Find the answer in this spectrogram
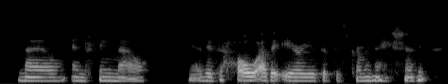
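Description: A woman with a New Zealand accent, fairly low in pitch, at a moderate pace. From New Zealand (immigrated as a child). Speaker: singer-songwriter. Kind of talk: interview. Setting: remote call.

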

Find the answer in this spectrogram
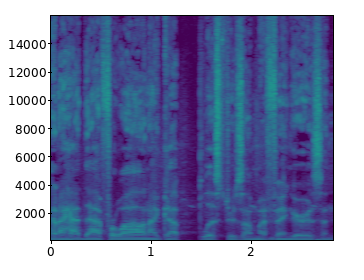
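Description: Talking at a fairly quick pace, a man uses a very deep, low pitch with vocal fry. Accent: American. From Long Island, New York. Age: 40s. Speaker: bassist. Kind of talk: interview.

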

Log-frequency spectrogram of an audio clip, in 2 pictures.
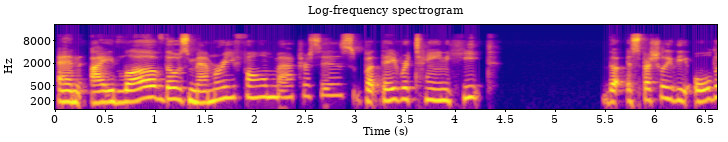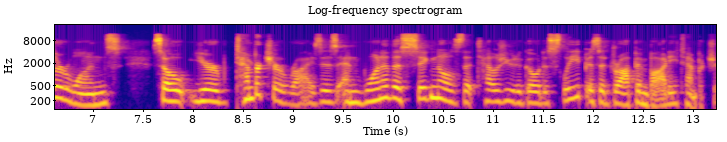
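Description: A woman with a plain, everyday voice speaks at a medium pitch and a moderate pace. Her pitch variation is ordinary, and the background is quiet. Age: 50s. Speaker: herbalist and teacher. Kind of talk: interview conversation.

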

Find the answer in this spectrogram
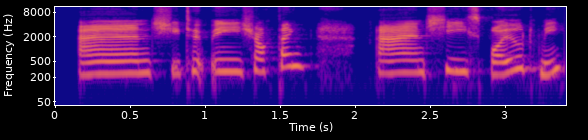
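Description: A woman speaks in a Scottish accent with ordinary pitch variation. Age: 30s. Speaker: podcast co-host. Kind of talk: casual chat. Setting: remote call over the internet.

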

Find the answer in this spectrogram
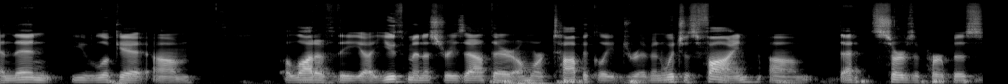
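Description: A man's bright, sharp voice, fairly low in pitch, at a fairly slow pace with a Midwestern American accent and fairly even intonation, on a very clean recording with a silent background. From East Central Illinois, US Midwest. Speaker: middle school Bible teacher, former pastor. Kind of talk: interview. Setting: studio.

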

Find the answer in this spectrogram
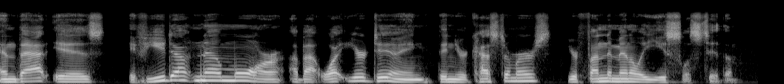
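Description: In an American accent and a plain, everyday voice, a man speaks at a fairly slow pace with medium pitch, ordinary pitch variation and hardly any pauses. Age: 50s. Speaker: lighting parts company co-founder. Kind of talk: interview.

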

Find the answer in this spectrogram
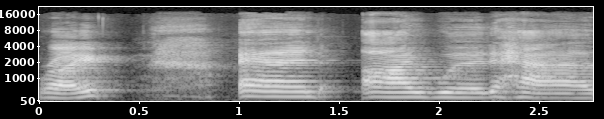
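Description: Her pitch sits in the medium range for a woman, with ordinary variation. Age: 50s. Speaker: podcast co-host interviewer. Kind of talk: casual chat.

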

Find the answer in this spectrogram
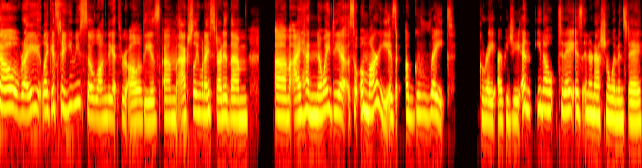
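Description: A woman talks at a moderate pace in an ordinary speaking voice with fairly high pitch and ordinary pitch variation. The recording is very clean, with a silent background. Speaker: editor and podcast co-host. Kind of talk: casual chat.

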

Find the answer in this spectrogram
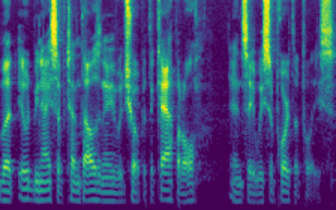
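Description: In an Upper Midwest accent, a man with a very deep, low pitch talks at a fairly quick pace. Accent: Upper Midwest (Minnesota). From central Minnesota. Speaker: senior patrol police officer. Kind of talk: casual interview.

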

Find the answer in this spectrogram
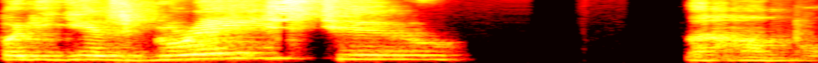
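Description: Here a man speaks with a West Coast American accent. His pitch is high for a man, with ordinary variation. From US West Coast, Los Angeles. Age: 60s. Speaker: pastor. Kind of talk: sermon. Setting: church.

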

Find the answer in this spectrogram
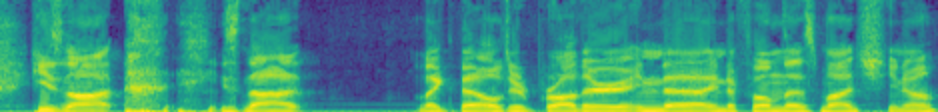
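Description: A man with vocal fry at a moderate pace. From Mexico City. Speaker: cinematographer. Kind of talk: casual interview. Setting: radio studio.

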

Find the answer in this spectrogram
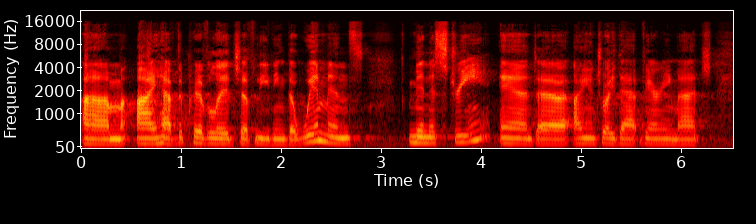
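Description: Her pitch very deep and low, a woman speaks in a bright, sharp tone with fairly even intonation. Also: moderate pace. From Guatemala. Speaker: missionary wife. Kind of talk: testimony. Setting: church.

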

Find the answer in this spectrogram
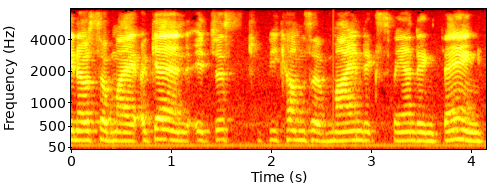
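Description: A woman speaks at a moderate pace with an American accent. Noticeable background noise and audible room echo surround her voice. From US South. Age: 40s. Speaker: entrepreneur and inventor. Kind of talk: interview.

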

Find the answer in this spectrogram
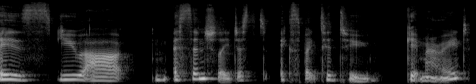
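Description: Lively intonation and vocal fry mark this woman's medium-pitched voice. The recording is very clean, with a silent background. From England (southeast, then Yorkshire). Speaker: university student and mother. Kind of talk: casual interview chat.

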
